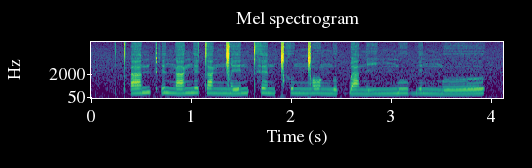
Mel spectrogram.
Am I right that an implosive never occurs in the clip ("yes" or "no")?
yes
